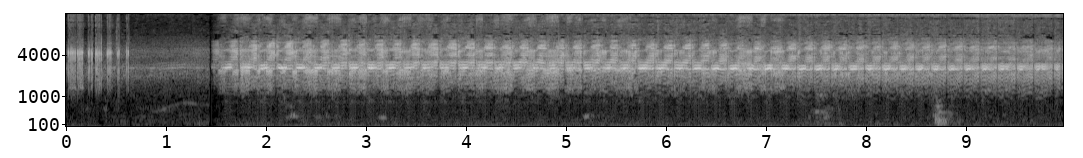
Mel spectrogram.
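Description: A cicada sings a loud, continuous buzzing trill that pulses rapidly and rises in after a brief pause.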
